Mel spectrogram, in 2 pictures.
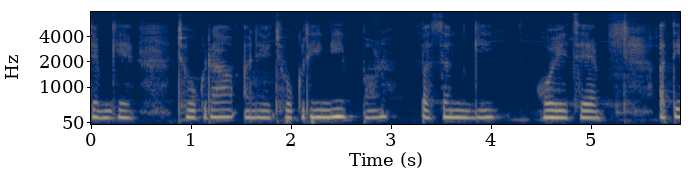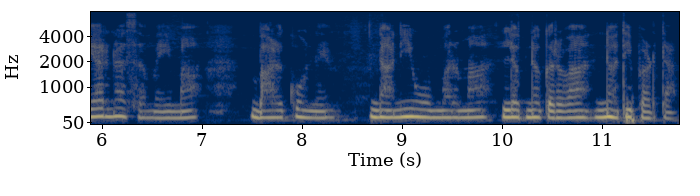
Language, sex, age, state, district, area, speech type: Gujarati, female, 30-45, Gujarat, Amreli, rural, spontaneous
